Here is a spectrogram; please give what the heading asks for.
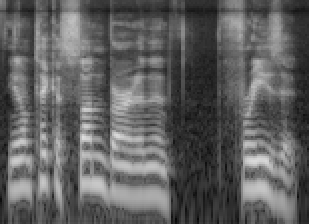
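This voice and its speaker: A man's voice: a little high, moderate pace. A middle-aged man co-hosting a podcast, reminiscing in casual, emphatic talk and repeating his phrases for effect. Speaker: podcast co-host.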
